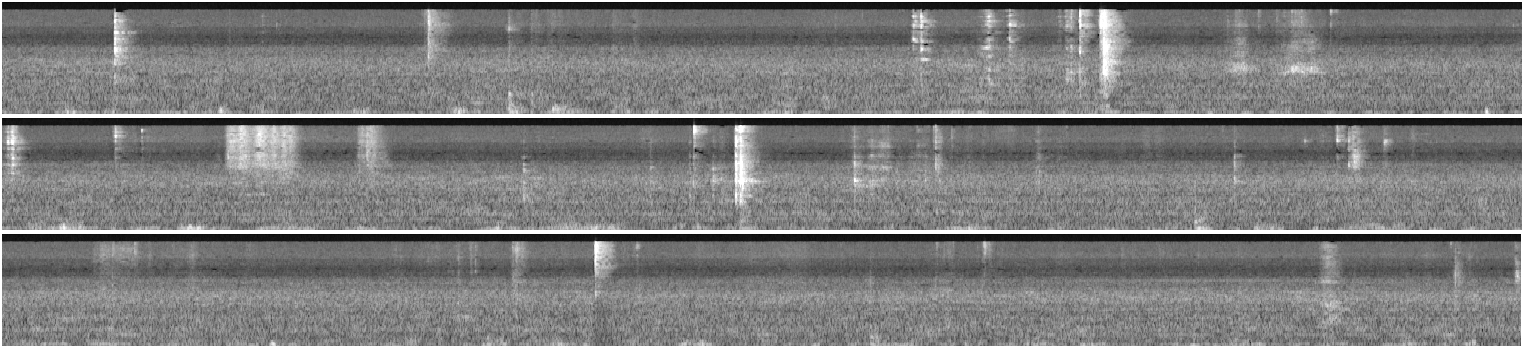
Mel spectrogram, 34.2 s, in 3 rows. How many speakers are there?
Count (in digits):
0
